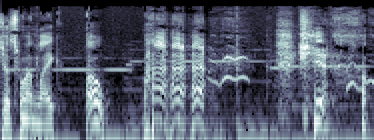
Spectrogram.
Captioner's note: laughs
